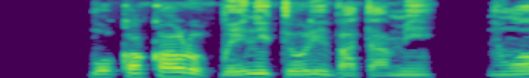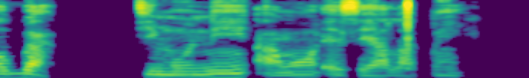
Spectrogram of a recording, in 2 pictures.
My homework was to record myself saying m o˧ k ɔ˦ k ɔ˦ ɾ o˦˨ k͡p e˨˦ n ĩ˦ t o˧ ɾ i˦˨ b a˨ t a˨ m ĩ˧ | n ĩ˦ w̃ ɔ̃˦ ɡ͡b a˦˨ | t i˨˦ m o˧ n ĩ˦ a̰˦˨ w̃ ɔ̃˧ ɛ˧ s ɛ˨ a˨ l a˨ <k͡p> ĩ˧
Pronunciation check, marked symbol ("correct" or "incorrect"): correct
